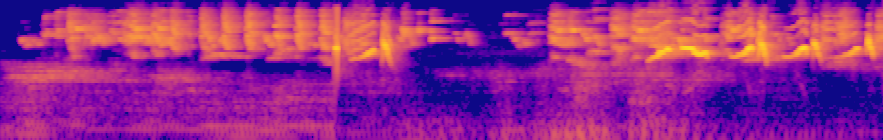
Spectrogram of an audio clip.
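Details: Oriental magpie-robin female calling the male: soft scratchy twittering builds into rising whistles, a brief silence, then a loud, fast sequence of bright upslurred whistles with sharp chips.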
